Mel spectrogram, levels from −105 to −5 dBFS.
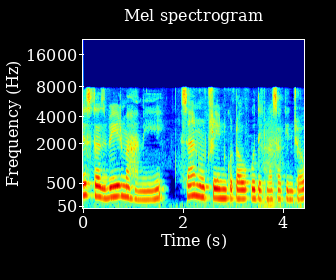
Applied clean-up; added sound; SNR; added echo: none; none; none; none.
